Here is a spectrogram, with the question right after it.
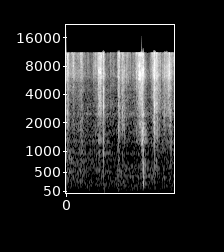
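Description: Eldritch Horror asset cards being shuffled by hand, a quick series of crisp riffling bursts close by with no speech.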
